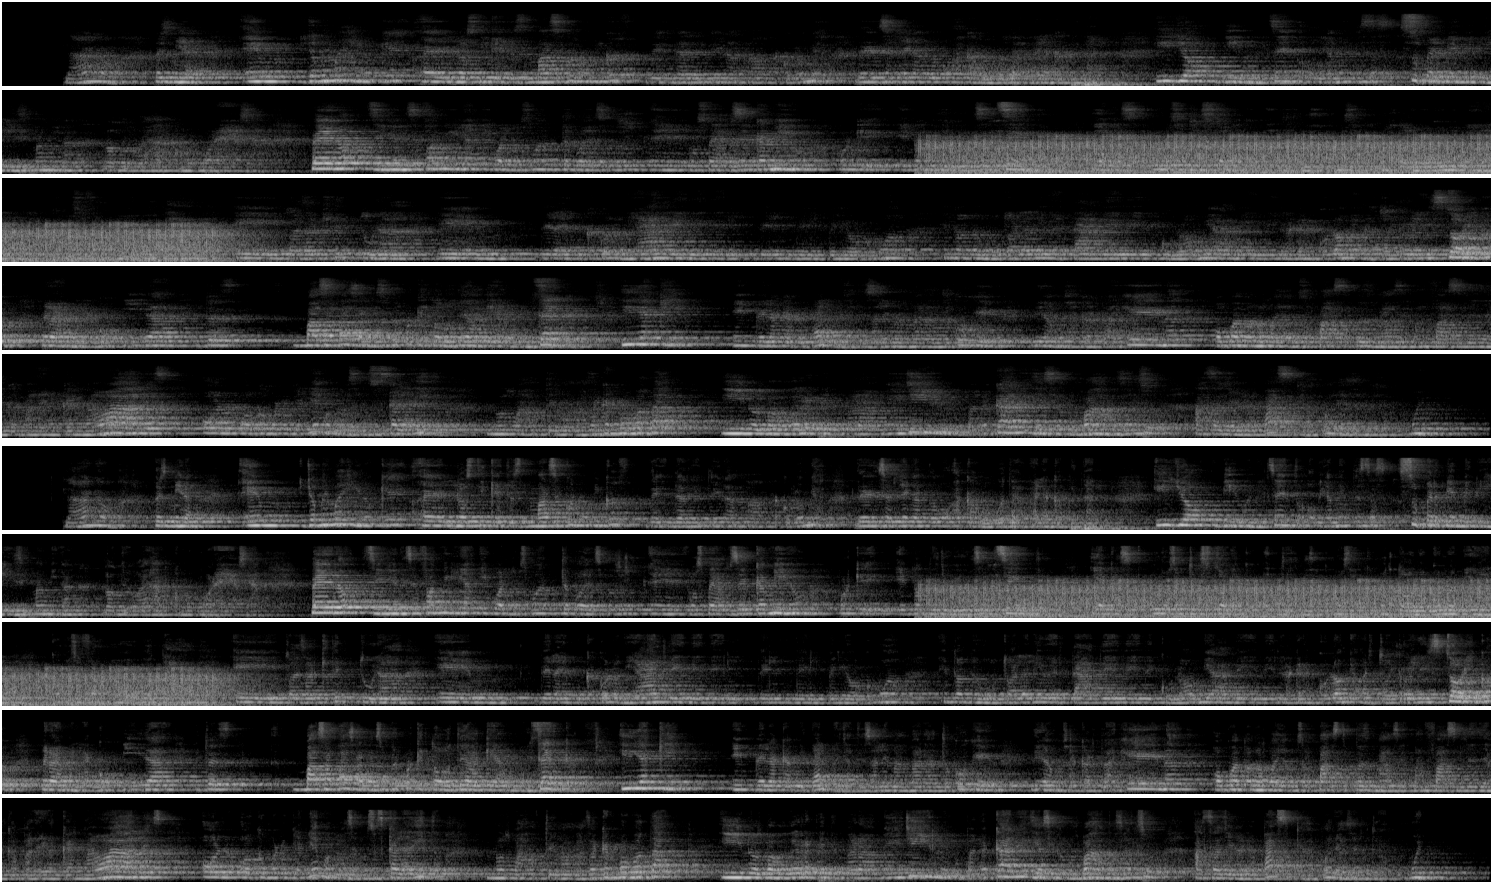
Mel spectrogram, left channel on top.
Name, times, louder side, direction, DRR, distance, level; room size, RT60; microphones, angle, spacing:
voice 1, 0.6-47.0 47.3-51.5 52.0-66.3 66.7-73.8, right 1 dB, 60° right, -1 dB, 0.8 m, -29 dB
sound 1, 24.0-31.9, equal, 10° left, 0.7 m, -30 dB
6.8 x 4.4 x 6.2 m, 2.8 s
head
